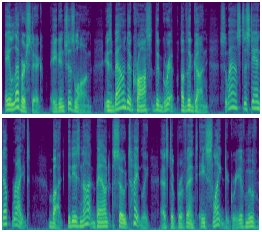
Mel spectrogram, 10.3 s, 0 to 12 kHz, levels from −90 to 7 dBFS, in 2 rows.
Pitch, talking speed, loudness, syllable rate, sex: 125 Hz, 200 wpm, -19 LUFS, 5.0 syllables/s, male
